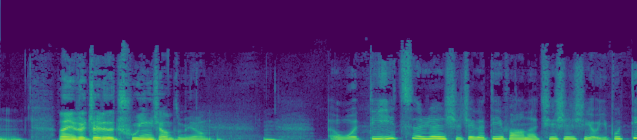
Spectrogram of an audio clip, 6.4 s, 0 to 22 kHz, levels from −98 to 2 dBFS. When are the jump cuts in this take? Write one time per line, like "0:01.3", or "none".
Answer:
0:02.6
